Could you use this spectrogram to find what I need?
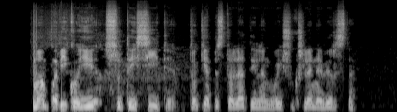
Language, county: Lithuanian, Vilnius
